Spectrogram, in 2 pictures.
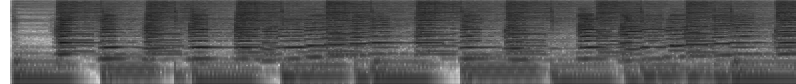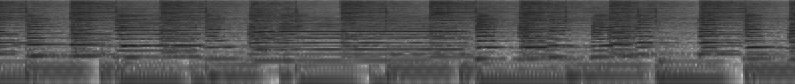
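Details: Upbeat swing music with brass and a steady beat plays throughout, and no animal voice heard.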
